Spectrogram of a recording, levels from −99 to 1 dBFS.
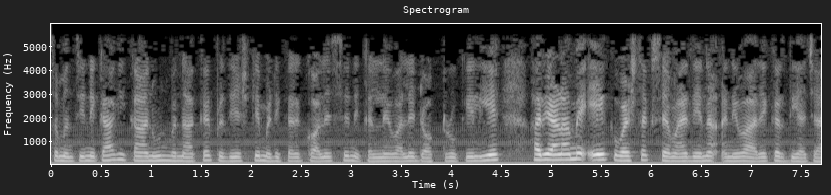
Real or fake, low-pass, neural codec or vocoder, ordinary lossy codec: real; 5.4 kHz; none; none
